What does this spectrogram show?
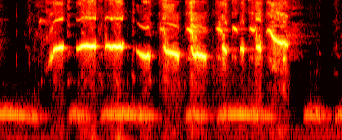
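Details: Orange-headed thrush singing, a recording used as a lure to get other birds singing: a burst of about ten sharp whistled notes, some level and some dropping, over a faint low hum.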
